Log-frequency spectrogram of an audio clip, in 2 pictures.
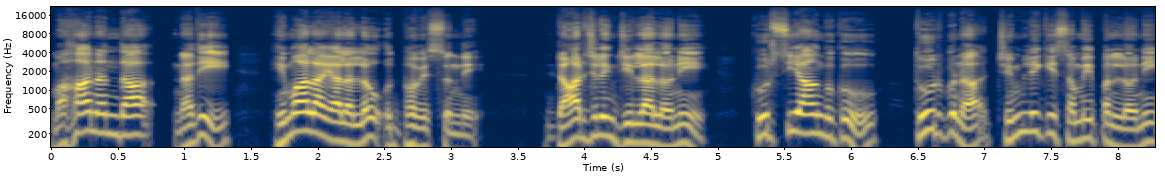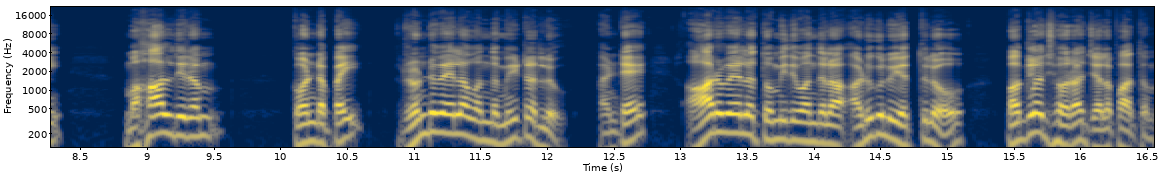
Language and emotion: Telugu, neutral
